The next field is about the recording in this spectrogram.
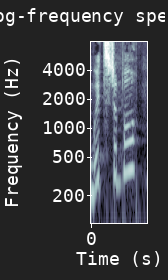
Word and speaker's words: Whitstable: Is it Whitstable? – You're saying it exactly right, yeah.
